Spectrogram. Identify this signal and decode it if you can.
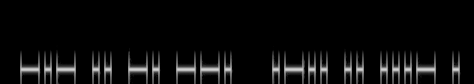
Morse code, heard as a keyed tone, about 20 wpm, 700 Hz. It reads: KING LIVE
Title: Sets of 5 Words Encore2 20wpm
